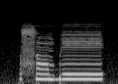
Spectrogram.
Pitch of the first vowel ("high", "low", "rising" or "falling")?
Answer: high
